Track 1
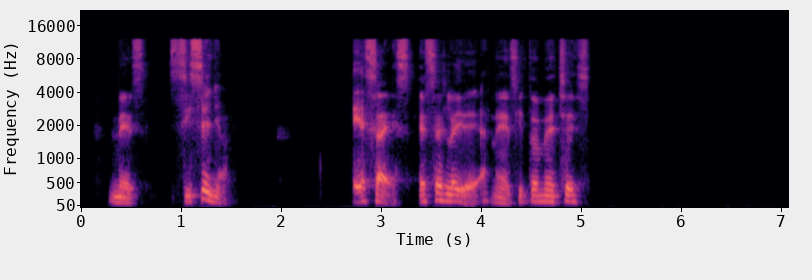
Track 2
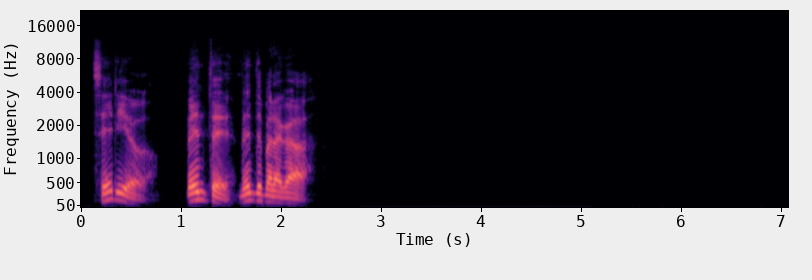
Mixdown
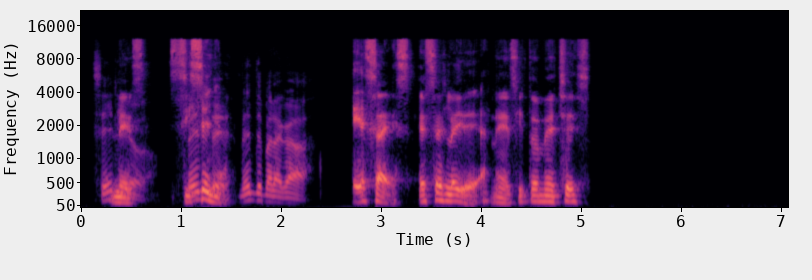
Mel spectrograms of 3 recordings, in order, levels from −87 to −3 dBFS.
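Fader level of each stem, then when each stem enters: +0.5, -8.0 dB; 0.00, 0.00 s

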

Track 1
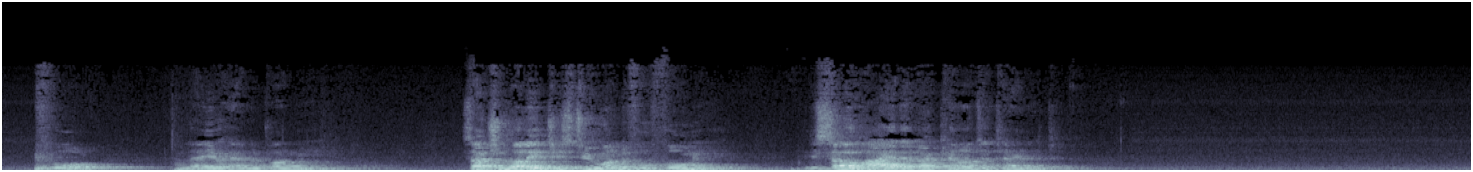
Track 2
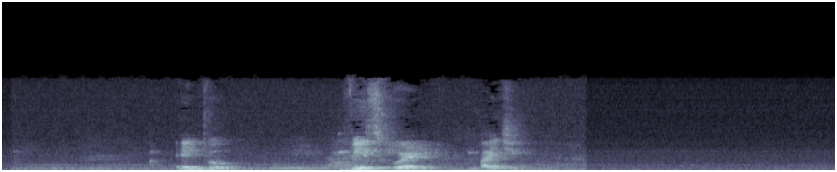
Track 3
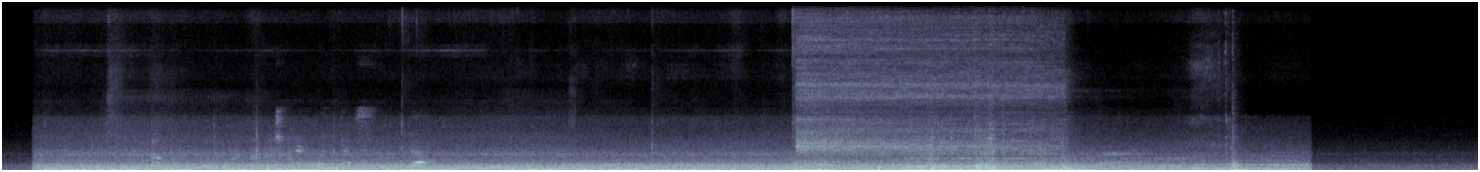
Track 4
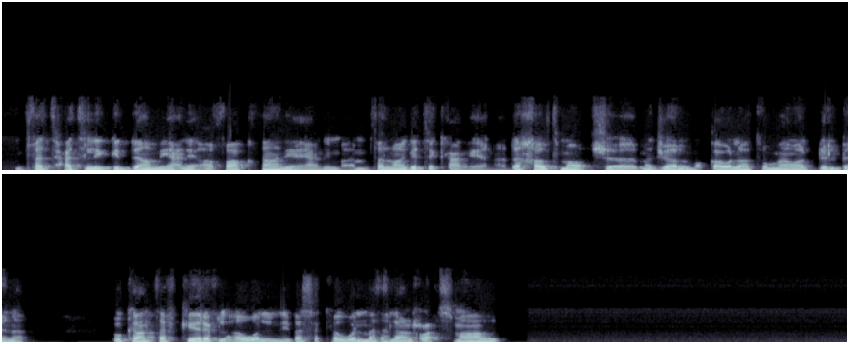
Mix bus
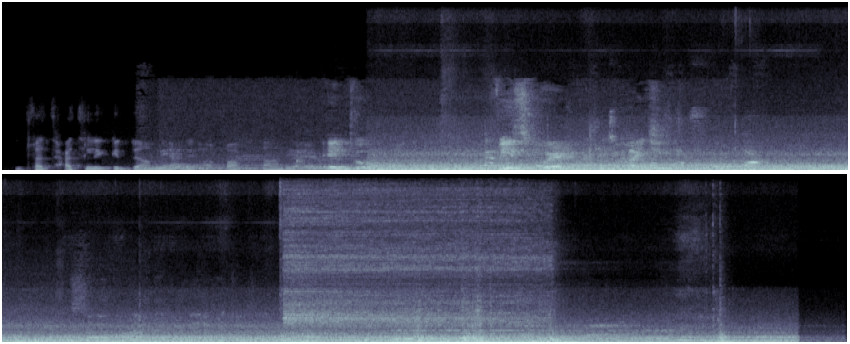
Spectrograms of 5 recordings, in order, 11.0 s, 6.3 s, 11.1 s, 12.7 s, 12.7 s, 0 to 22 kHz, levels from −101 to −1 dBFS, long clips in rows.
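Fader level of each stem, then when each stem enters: -17.0, -3.5, +1.5, -17.5 dB; 0.75, 1.10, 2.50, 0.00 s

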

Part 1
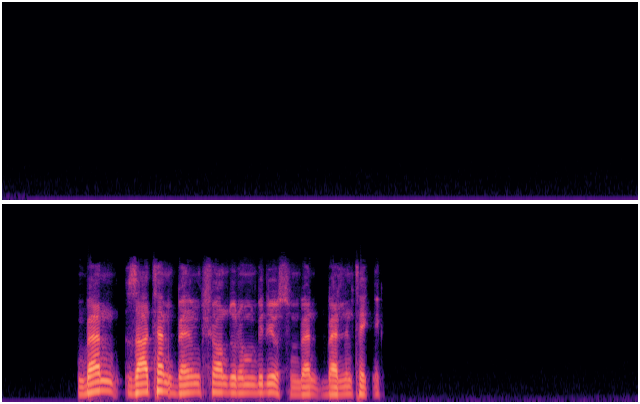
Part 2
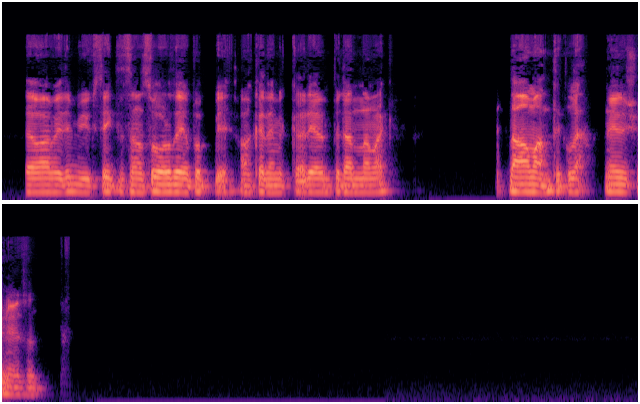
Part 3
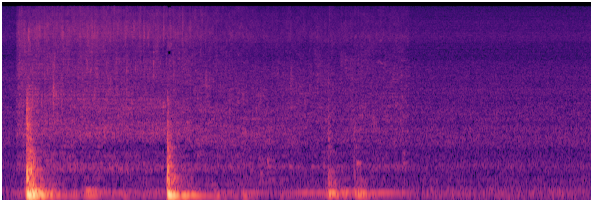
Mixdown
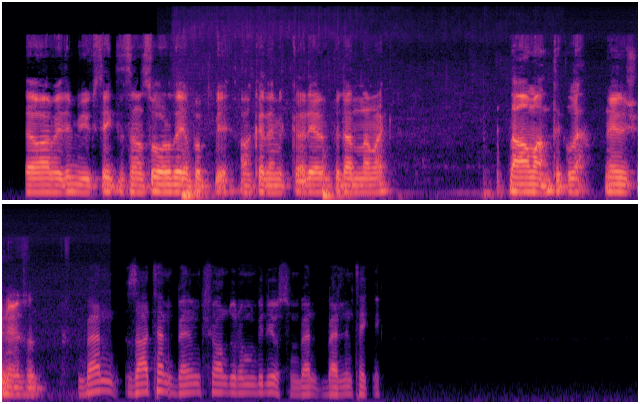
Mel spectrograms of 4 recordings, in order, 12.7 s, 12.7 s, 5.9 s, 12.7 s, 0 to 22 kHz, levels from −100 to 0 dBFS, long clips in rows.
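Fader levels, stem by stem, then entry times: -17.5, -2.0, -15.0 dB; 0.00, 0.00, 1.55 s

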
